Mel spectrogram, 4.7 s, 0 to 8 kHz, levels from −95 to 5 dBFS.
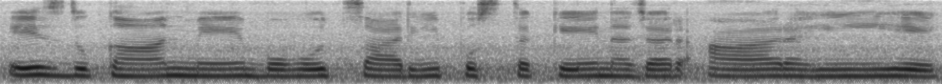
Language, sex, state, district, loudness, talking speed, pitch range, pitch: Hindi, female, Madhya Pradesh, Dhar, -16 LUFS, 125 wpm, 195-205 Hz, 200 Hz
